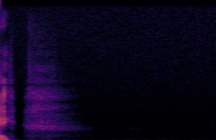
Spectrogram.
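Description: A man's breathy sigh, an exhale fading out within the first second, following the tail end of a spoken word.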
